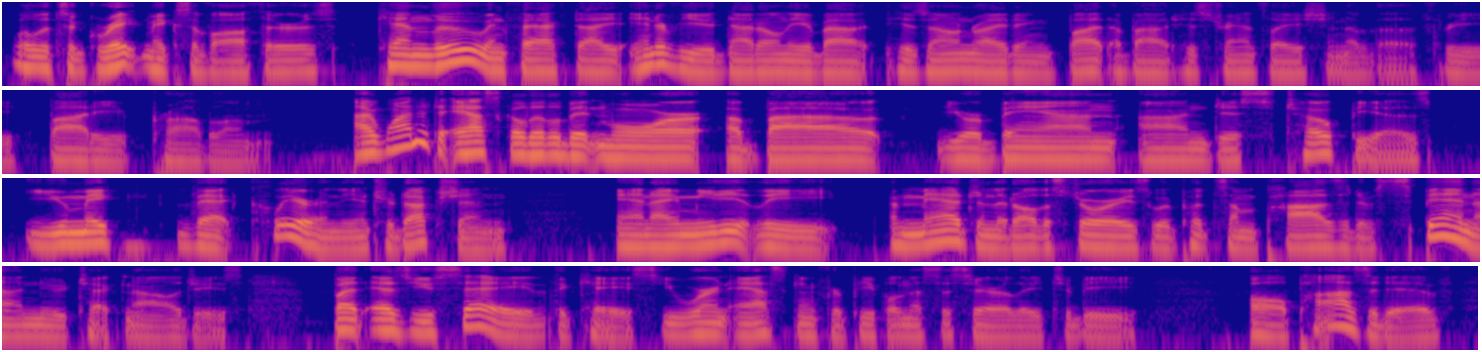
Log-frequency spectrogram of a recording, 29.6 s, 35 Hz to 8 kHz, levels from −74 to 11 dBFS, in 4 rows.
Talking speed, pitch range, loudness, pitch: 160 wpm, 90-105 Hz, -26 LUFS, 95 Hz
